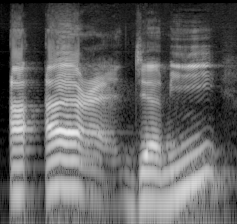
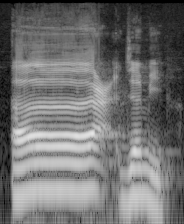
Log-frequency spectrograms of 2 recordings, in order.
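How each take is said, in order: First: Both glottal stops are pronounced fully. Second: The second glottal stop becomes a long vowel. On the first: This is the original form of the word. "Yang asalnya" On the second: This is not the transmitted reading here. "itu namanya mad ibdal"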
